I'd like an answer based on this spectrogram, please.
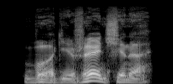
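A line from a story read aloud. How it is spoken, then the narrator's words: Roaring. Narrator (Russian): взревел Конан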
